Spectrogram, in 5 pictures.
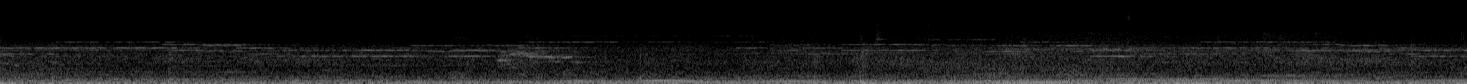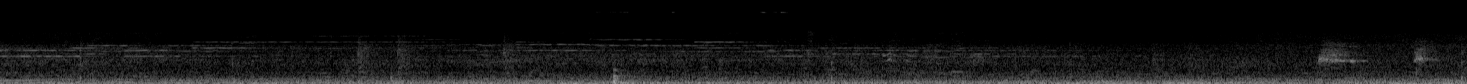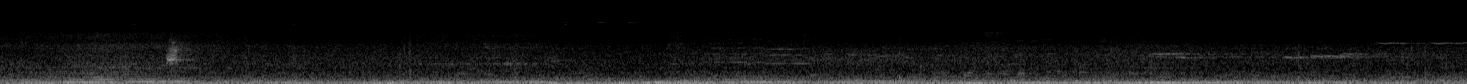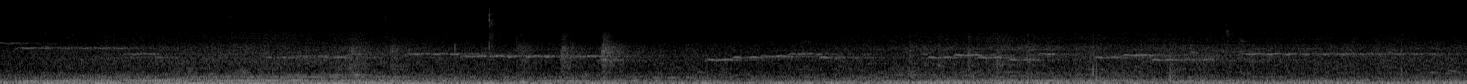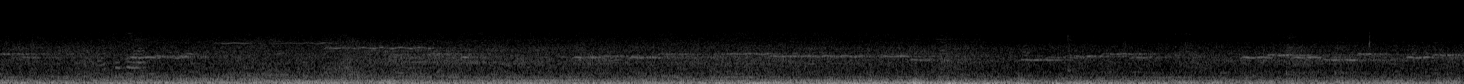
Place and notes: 內湖區湖濱里, Taipei City - Sitting in the park
Sitting in the park, Traffic Sound, Construction noise
Binaural recordings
